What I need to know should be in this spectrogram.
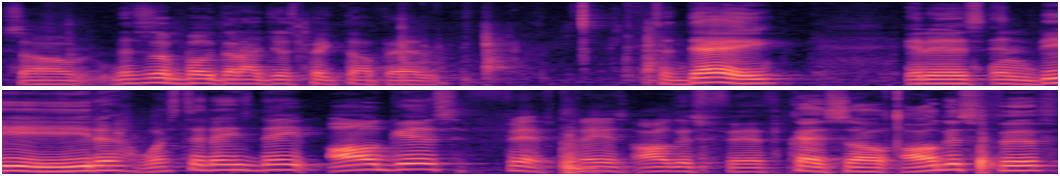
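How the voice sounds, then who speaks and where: A man talks at a fairly slow pace. His medium pitch shows ordinary pitch variation. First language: Spanish. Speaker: day trader, streamer. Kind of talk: casual livestream chat with reading aloud. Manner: casual, filler-heavy.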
